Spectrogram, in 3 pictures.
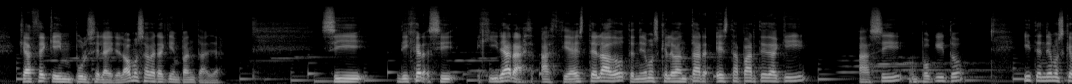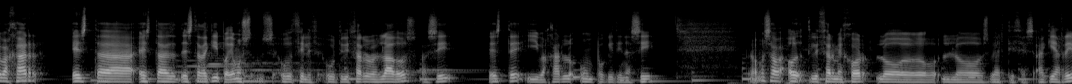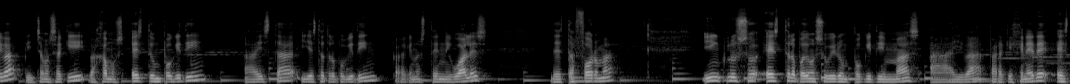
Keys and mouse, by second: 2.3 middle click, 3.6 middle click, 6.3 middle click, 7.1 shift+right click, 7.4 middle click, 8.5-9.7 drag, 9.9 middle click, 10.7 middle click, 11.8 shift+right click, 14.4 click, 15.4 right click, 16.1 click, 17.1 middle click, 18.6 ctrl+z, 20.5 click, 22.3 right click, 23.0 click, 24.4 right click, 25.1 click, 26.1-27.2 middle drag, 27.6 middle click, 28.9 right click, 29.7-31.1 drag, 31.3-32.1 middle drag.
